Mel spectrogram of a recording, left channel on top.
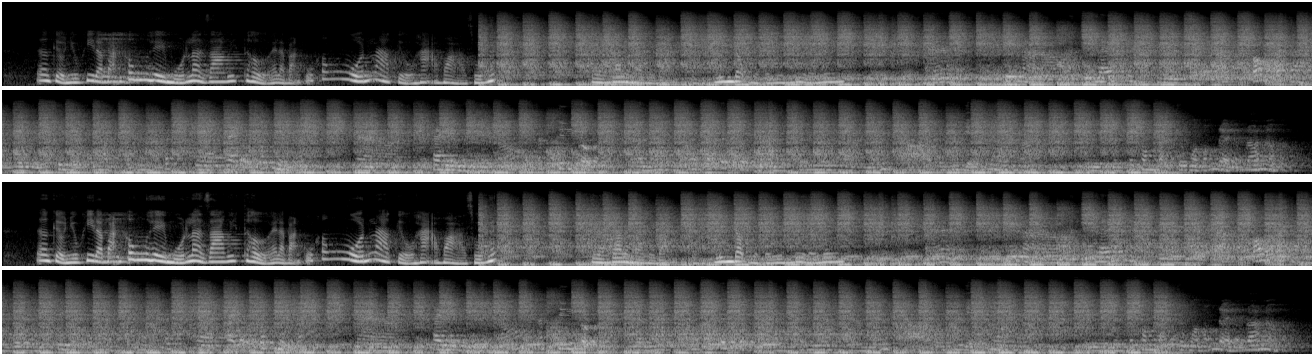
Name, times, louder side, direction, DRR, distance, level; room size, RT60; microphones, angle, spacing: voice 1, 0.3-5.0 5.9-8.4, right 2 dB, 25° right, 10 dB, 0.4 m, -20 dB
sound 1, 4.8-24.8, equal, 5° left, 5.9 m, -23 dB
voice 2, 6.0-6.4 9.2-14.7 15.0-17.1 17.4-18.4 18.7-19.0 19.4-20.2 20.5-25.8, left 1 dB, 40° left, -2 dB, 7.2 m, -28 dB
27.5 x 10.5 x 4.8 m, 1.2 s
head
